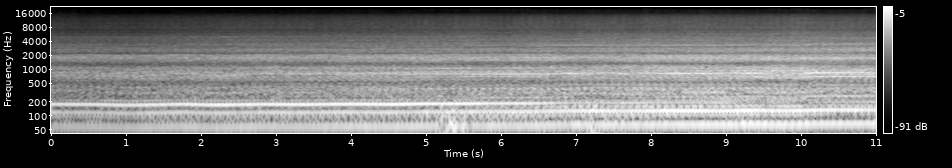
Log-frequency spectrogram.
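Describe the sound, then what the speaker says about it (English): Kenworth 650 road train with a Cummins engine pulling onto an outback road, a steady low diesel drone with a sustained hum that builds slightly in loudness. "The truck swings onto the road to Burketown."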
